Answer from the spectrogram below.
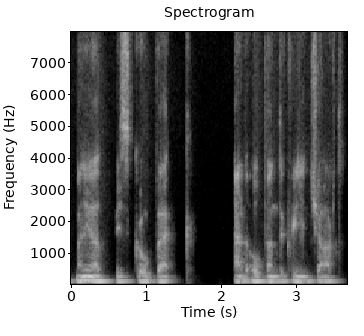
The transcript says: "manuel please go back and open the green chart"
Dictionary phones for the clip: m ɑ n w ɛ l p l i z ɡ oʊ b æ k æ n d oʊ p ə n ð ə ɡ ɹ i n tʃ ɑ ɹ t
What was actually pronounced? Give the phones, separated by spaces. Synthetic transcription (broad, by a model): m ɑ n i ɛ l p i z ɡ oʊ b æ k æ n d oʊ p ə n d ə ɡ ɹ i n tʃ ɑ ɹ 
